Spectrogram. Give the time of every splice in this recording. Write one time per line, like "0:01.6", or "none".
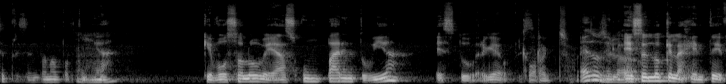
none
